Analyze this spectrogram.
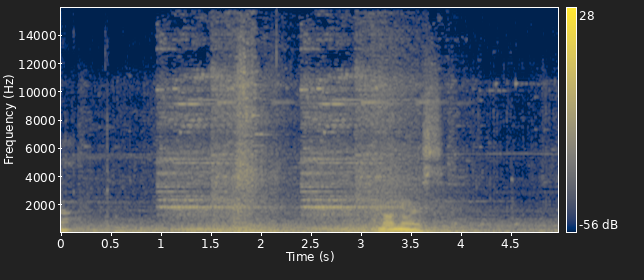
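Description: A bright magical shimmer rises and fades.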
